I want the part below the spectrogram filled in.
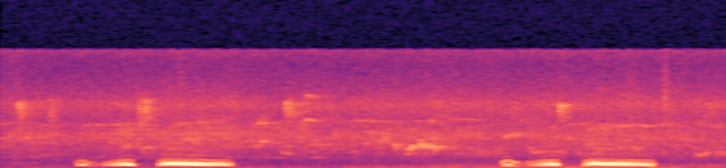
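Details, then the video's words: Spotted dove giving its lure call twice: each phrase has two short rising coos then a long, resonant, steady low coo, phrases about three seconds apart over quiet background. "SUARA PIKAT DERKUKU GACOR...!! AUTO GACORR SIANG MALAM"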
